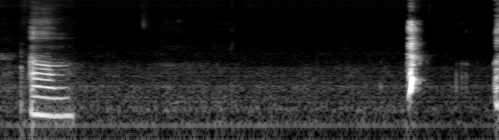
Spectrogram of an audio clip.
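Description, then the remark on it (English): A person hiccups sharply, a short voiced gulp, then after a pause of several seconds a second abrupt hiccup, with another starting at the very end; fairly loud over a quiet background hum. The hiccups come from eating noodles too fast. “I got hiccups because I was eating my noodles so fast.”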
